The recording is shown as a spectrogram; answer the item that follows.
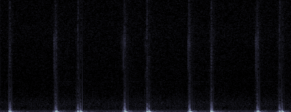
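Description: Heartbeat sound effect: low paired lub-dub thumps, about one pair a second, over a faint steady hum.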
